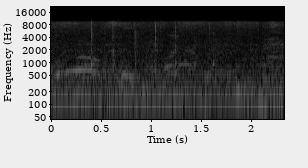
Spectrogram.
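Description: Shouting voices of players and spectators at a soccer match, with a few sharp knocks in the first second, over a low steady rumble of the open field.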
